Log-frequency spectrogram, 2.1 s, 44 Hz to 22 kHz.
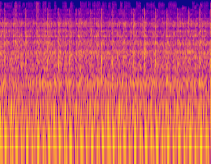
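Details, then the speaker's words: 1987 Craftsman tiller revived after sitting 20+ years, carburettor judged too big, cold and warming up: fast, steady single-cylinder idle with a slightly heavy, uneven edge and black smoke; running rich. "I mean, as far as an idle goes, this isn't bad. It can sit here and warm up like this for a minute or two, and then it should rev. Yeah, it's definitely rich, as you can see on camera, but it's got some black smoke coming out of it, so it's definitely rich."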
